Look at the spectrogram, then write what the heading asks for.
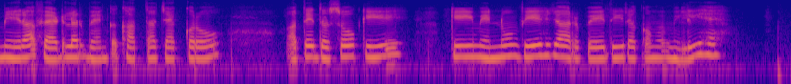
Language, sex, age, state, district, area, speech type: Punjabi, female, 45-60, Punjab, Patiala, rural, read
